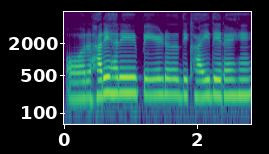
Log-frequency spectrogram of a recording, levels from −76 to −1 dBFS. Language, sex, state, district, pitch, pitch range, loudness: Hindi, female, Madhya Pradesh, Bhopal, 215 Hz, 210-220 Hz, -17 LUFS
